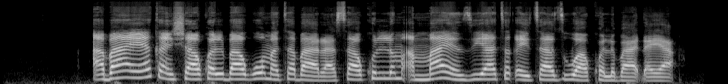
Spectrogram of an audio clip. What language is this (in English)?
Hausa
